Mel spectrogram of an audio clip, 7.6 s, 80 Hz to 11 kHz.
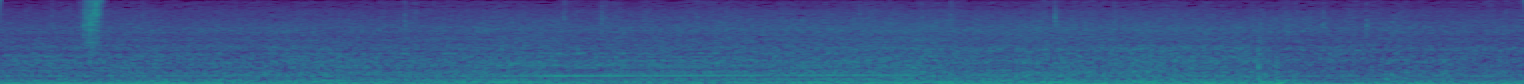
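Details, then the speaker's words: Ford Fiesta 1.5 dual-clutch automatic after repair (clutch found worn out with heavy debris, failed at 95,000 km) on a road test: steady low engine drone, smooth pull, no clunks, shudder or grinding; stop-and-go vibration complaint not yet reproduced. "Yang jelas ini mantap sih. Suaranya."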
